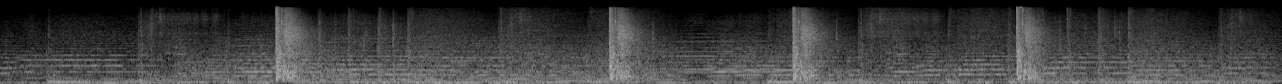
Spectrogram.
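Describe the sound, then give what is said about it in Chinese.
Unsuppressed gunshots from a rifle fired in a suppressor comparison test: four sharp, loud cracks spaced a few seconds apart, standing out above a steady tonal background. “你会发现安上消音器会提高你的射击能力，唯一的不同是枪管比以前要长几英寸，所以我们先在不安消音器的情况下进行射击。”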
